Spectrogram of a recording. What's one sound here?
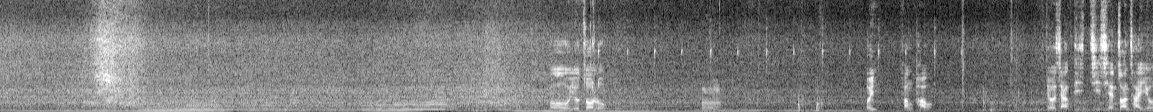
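A car engine hums steadily from inside the car, then drops in pitch as the car slows.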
